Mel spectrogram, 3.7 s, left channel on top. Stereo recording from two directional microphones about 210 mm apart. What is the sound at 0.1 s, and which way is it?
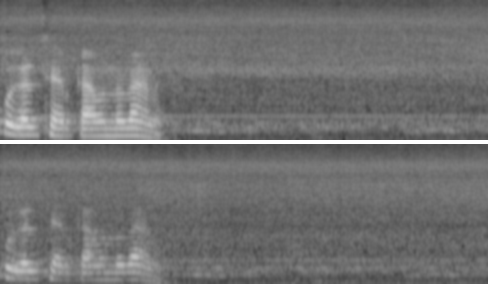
Speech, 40° left (ahead or behind).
